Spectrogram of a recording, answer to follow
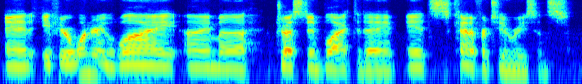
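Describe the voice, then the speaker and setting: A man with a congested, nasal sound, as if his nose were packed, talking casually and haltingly to viewers on a live stream. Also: lowish voice, fairly even intonation, sharp tone. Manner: halting, rambling, addressing viewers as folks.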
